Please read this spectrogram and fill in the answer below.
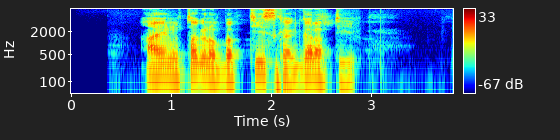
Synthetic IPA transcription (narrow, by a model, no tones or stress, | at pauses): ʔɐjnʊt̪ʰɐɡnɔbɐb̚t̪ʰiːskʰɐɡɐlɐb̚t̪ʰḭ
